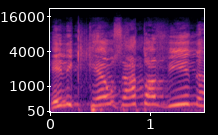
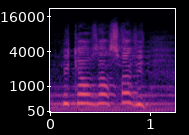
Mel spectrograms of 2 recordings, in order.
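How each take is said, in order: First: It is said in a dramatic prophet voice. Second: It is said in a plain, ordinary voice.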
